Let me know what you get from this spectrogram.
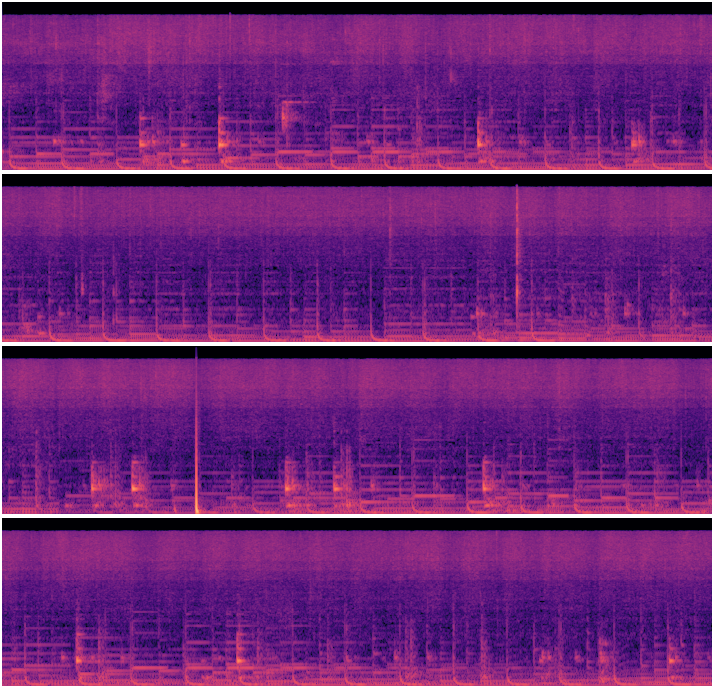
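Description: Chicken strips, onion, carrot and celery sautéing in oil in a pot, a steady sizzle while a spoon stirs and scrapes through them, clicking against the pot now and then.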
